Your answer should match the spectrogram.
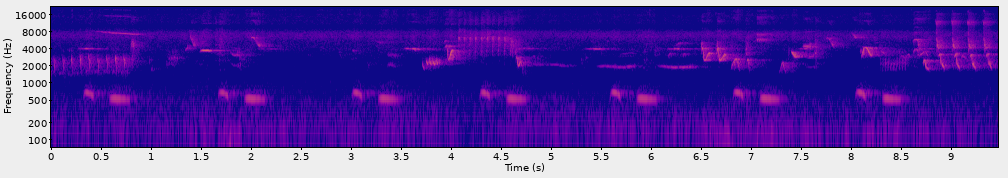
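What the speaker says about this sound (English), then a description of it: "Birdsong begins. First one note, then many." Birdsong at first light, with one bird repeating a short whistled phrase at a steady pace while other birds chirp and trill higher up, all faint and distant over a quiet background hum.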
